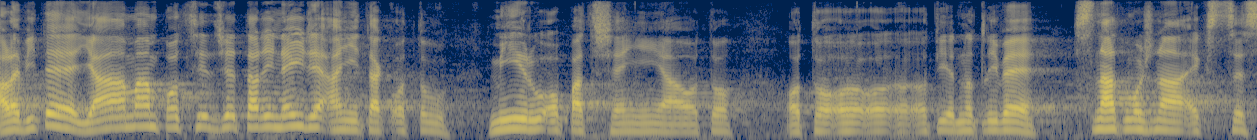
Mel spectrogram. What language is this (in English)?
Czech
